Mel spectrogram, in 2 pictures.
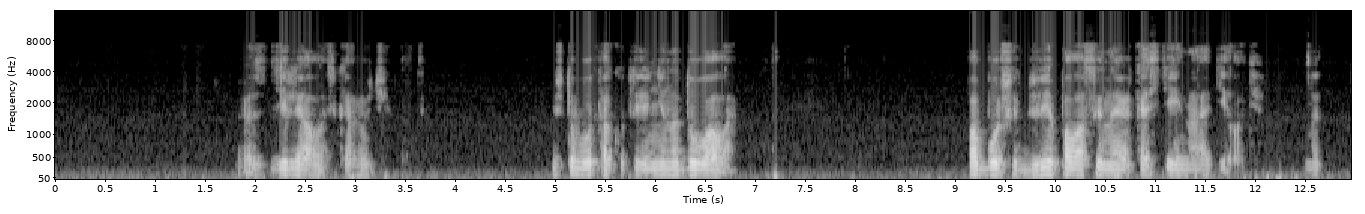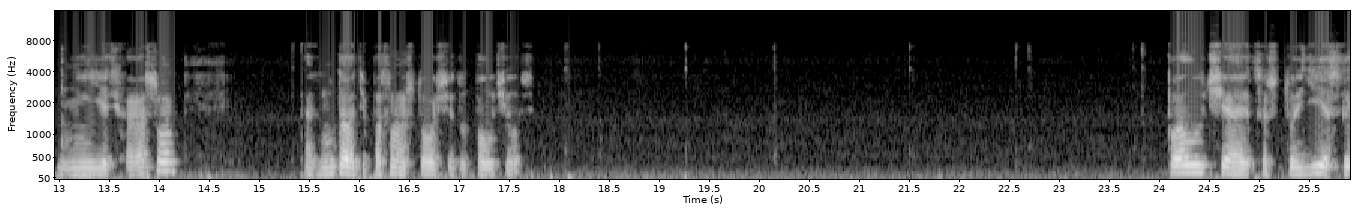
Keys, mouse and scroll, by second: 0.4 r, 1.7 r, 3.5 middle click, 5.8 scroll up 1, 5.9 middle click, 7.2 middle click, 8.3 scroll down 2, 9.5 middle click, 10.9 middle click, 13.0 KP_3, 15.3 click, 15.9 scroll down 2, 16.3 middle click, 18.4 middle click, 19.5-19.8 scroll up 5, 20.1 middle click, 22.7 click, 23.8 click, 25.4 middle click.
